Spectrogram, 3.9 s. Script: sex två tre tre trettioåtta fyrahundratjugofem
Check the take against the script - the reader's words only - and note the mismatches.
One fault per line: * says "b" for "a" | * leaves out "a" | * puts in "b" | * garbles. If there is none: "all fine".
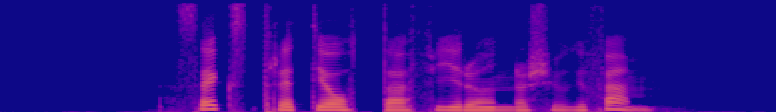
* leaves out "två tre tre"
